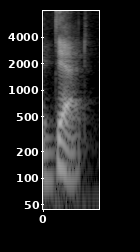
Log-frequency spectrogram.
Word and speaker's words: debt: me and you're saying okay dead it's spelled with D EBT spelled with a silent B where'd the baby come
